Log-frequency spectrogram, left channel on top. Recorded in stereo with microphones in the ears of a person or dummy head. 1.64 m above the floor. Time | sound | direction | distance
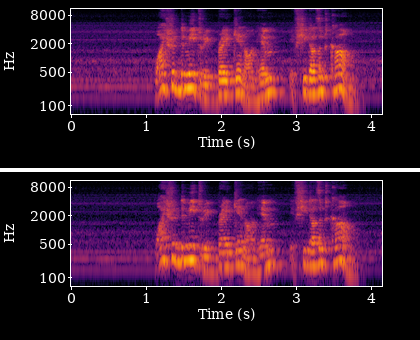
1.1 | a man speaking | 40° left (ahead or behind) | 0.5 m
